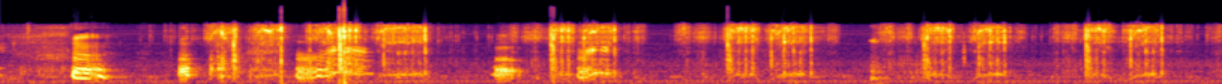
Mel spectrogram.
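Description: Hobby servo whirring in short bursts as it drives a laser-cut wooden beak open and shut, with the beak pieces clicking and clacking, about twice a second.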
